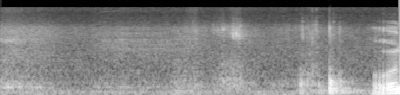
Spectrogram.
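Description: Faint room noise in a pause in a man's speech; his voice starts again near the end.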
